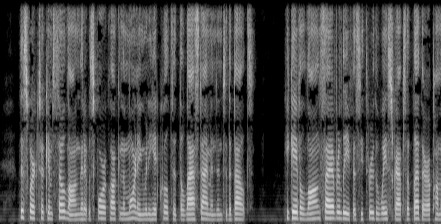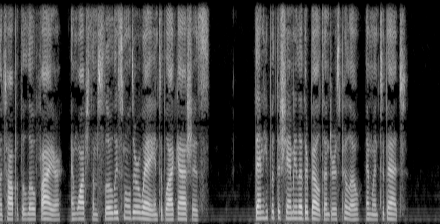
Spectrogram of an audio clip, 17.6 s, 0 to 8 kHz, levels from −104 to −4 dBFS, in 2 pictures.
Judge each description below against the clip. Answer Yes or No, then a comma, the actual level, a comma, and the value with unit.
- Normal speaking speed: No, fast, 235 wpm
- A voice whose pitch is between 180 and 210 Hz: Yes, high, 190 Hz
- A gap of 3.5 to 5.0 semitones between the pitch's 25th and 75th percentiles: No, average, 2.7 semitones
